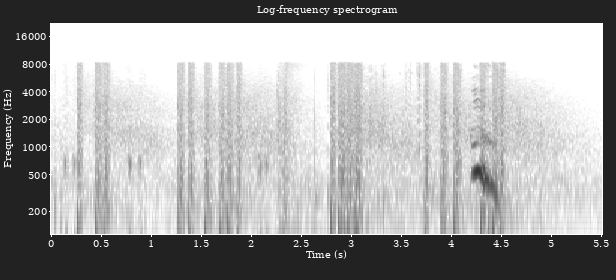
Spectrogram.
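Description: Gunshots crack in rapid bursts, with a short echo.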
